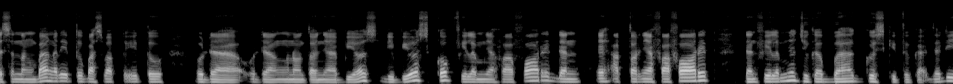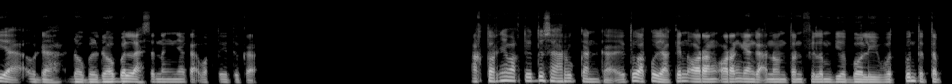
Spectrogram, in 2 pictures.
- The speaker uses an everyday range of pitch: Yes, average, 3.4 semitones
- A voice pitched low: Yes, low, 125 Hz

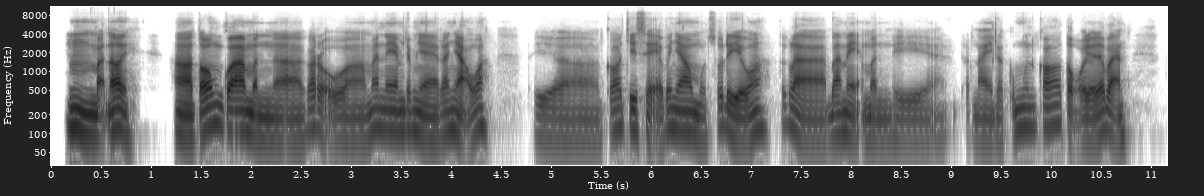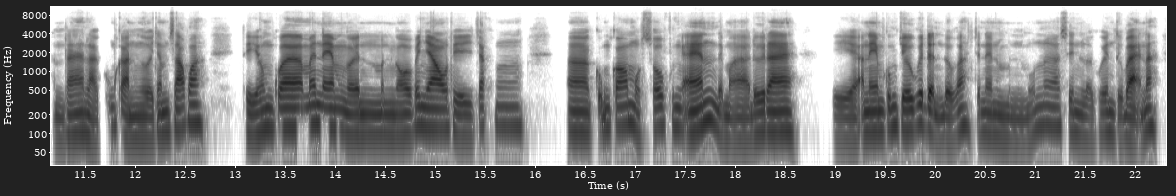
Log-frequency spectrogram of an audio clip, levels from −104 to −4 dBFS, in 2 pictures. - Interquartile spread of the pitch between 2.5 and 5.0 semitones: No, wide, 5.5 semitones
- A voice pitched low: Yes, low, 110 Hz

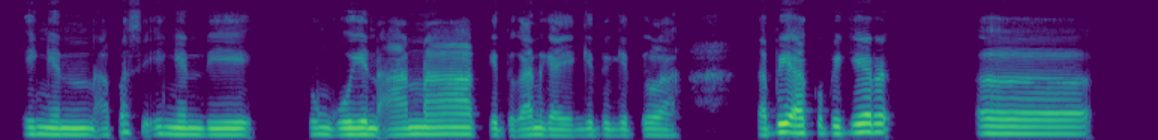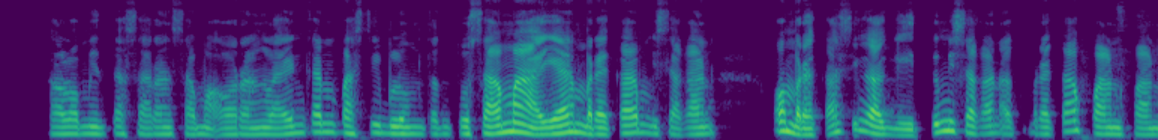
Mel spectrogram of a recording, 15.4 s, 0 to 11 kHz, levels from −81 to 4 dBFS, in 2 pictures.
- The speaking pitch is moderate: Yes, medium, 155 Hz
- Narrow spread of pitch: Yes, narrow, 2.3 semitones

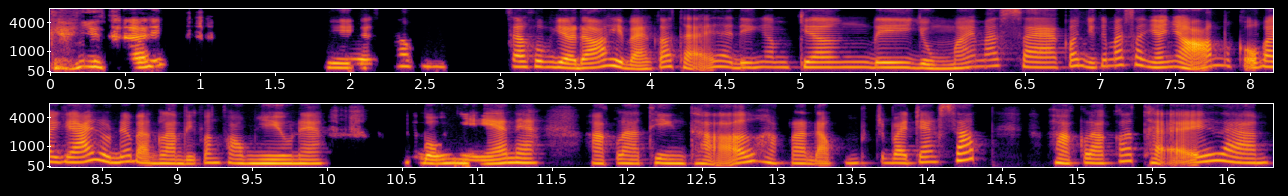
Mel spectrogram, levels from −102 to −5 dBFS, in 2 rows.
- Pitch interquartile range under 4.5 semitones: No, average, 4.9 semitones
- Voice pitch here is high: Yes, high, 225 Hz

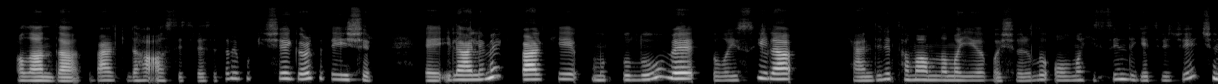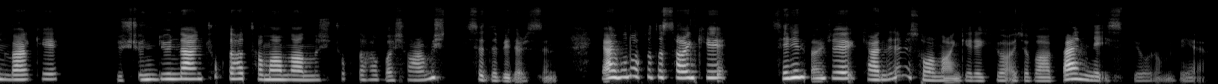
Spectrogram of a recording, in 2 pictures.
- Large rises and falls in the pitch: Yes, wide, 5.7 semitones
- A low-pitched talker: No, high, 215 Hz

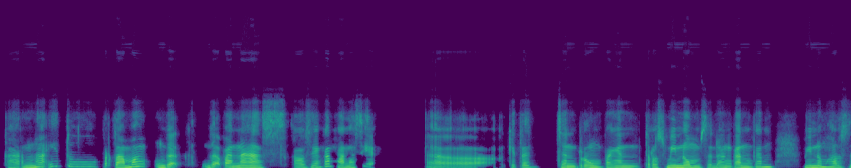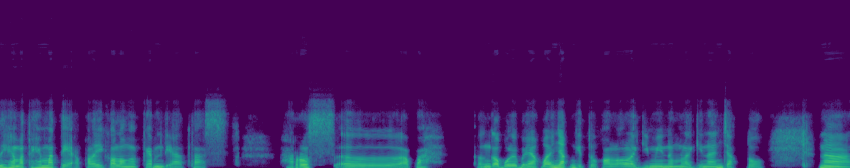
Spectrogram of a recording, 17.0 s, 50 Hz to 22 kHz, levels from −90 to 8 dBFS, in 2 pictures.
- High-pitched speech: No, medium, 175 Hz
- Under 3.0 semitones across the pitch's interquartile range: No, average, 3.4 semitones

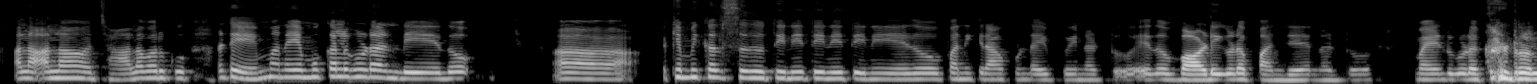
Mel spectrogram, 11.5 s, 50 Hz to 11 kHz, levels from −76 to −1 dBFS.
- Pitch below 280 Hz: Yes, high, 190 Hz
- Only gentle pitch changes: No, average, 3.6 semitones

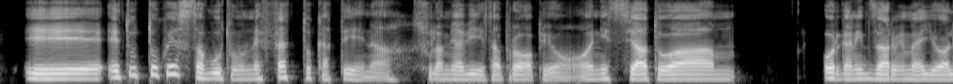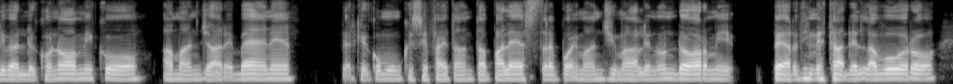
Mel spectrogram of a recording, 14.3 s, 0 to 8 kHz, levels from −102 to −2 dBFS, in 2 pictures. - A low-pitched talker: Yes, low, 125 Hz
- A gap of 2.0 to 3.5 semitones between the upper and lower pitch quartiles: No, narrow, 1.5 semitones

